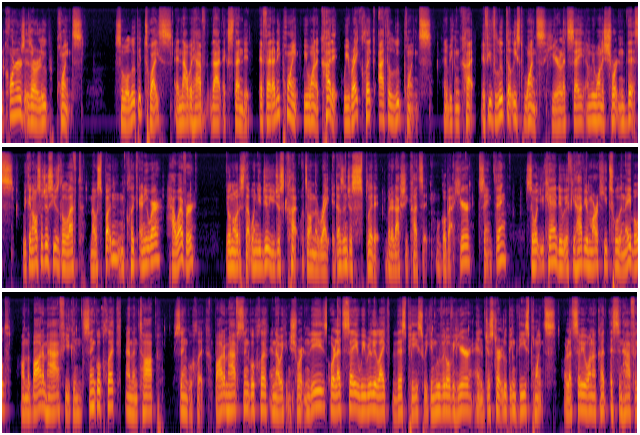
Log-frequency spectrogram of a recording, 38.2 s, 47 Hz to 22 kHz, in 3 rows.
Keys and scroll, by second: 19.9 super+z, 22.7 super+z, 36.6 super+z.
